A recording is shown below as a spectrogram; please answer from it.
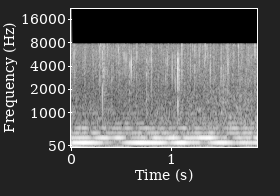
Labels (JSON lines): {"label": "biophony, midshipman", "recorder": "SoundTrap 500"}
